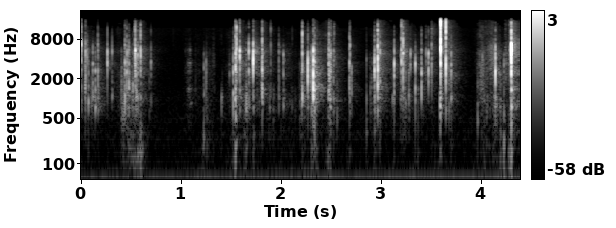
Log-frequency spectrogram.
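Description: A small clear plastic bag full of walnut pieces is pressed flat and crinkled by fingertips with long white nails. Bright, dry crinkling and crunching comes in quick, irregular bursts with sharp peaks and almost no ring.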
